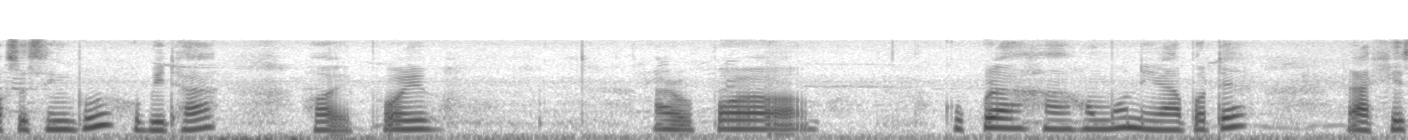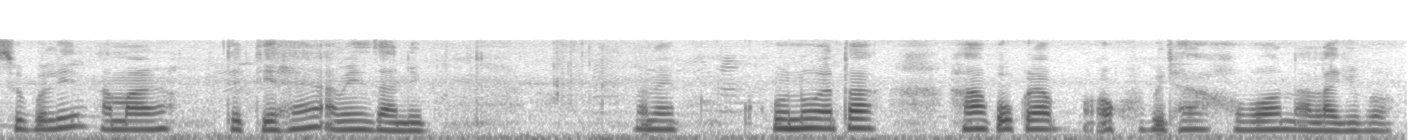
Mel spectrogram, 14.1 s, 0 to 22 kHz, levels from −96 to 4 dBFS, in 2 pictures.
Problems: constant background noise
